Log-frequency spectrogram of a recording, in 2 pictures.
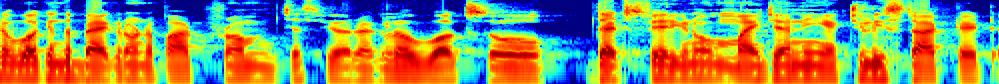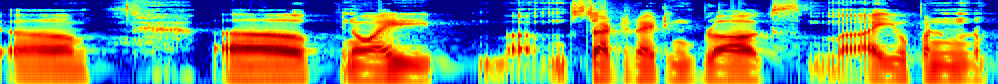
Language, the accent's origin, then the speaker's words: English; Nainital, Uttarakhand, India; now in Bangalore, India; I'm basically from Nainital, which is a famous hill station in North India.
